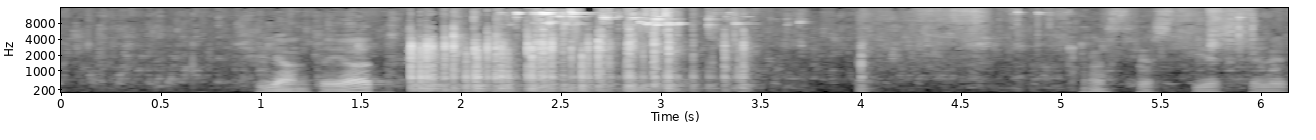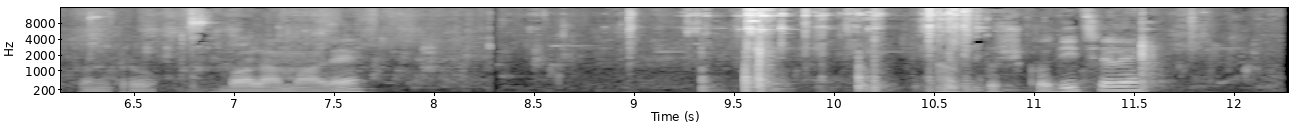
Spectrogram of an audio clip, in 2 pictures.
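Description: Small metal pieces clink and rattle together.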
